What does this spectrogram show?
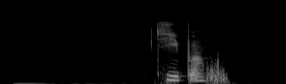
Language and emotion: Russian, neutral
